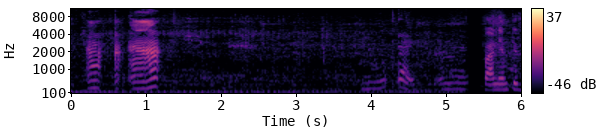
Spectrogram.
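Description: Motorcycle engine running steadily at low revs, with voices calling out loudly over it in the first second and again about four seconds in; the engine sound cuts off suddenly near the end.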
